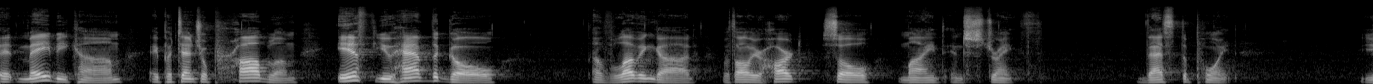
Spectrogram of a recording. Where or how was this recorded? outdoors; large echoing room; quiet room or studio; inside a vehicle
large echoing room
